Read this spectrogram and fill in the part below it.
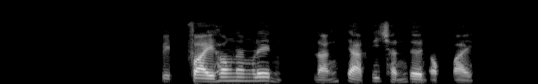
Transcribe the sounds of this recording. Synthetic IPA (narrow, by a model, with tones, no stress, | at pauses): pi˨˩t̪̚fa˧jɦɔ˥˩ŋna˥˩ŋle˥˩n | la˩˦ŋt͡ɕaː˨˩k̚t̪ʰiː˥˩t͡ɕʰa˦˥ndɤː˧nʔɔː˨˩k̚pa˧j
